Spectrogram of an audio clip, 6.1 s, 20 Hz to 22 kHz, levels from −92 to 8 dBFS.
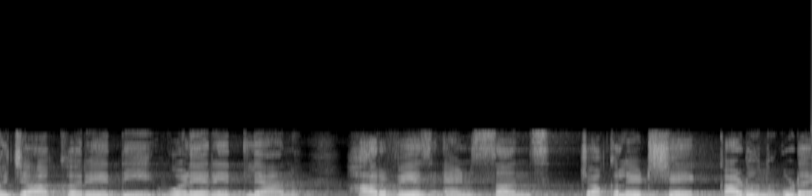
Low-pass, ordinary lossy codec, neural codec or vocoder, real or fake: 7.2 kHz; none; none; real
